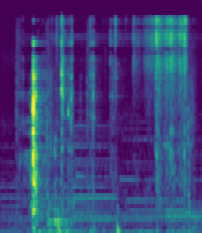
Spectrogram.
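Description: Soft background music, with a sharp tap about a third of a second in and a brief scraping near the end as a fork spreads mashed avocado onto toast.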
